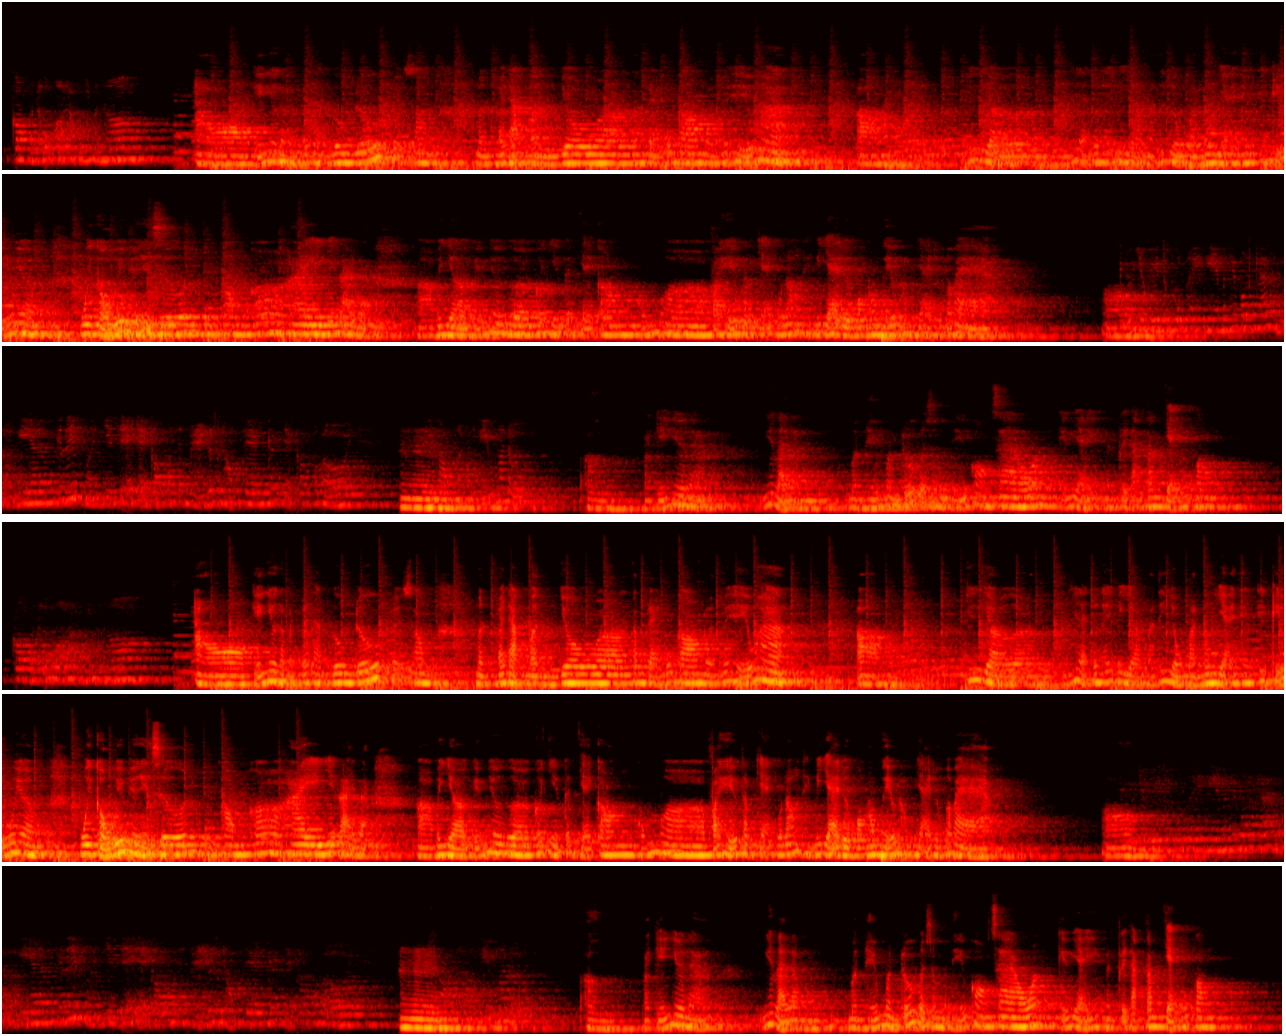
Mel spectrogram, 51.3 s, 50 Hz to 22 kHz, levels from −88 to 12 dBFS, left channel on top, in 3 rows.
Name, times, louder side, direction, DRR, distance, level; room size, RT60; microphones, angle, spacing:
voice 1, 0.1-1.8 11.4-12.4 32.0-38.9 39.9-41.1, left 1 dB, 65° left, -2 dB, 1.2 m, -49 dB
sound 1, 2.3-3.5 3.8-21.6, right 1 dB, 75° right, 1.1 m, -44 dB
voice 2, 2.6-10.5 11.4-12.0 12.9-30.3 31.8-32.3 39.5-40.2 41.9-42.5 42.7-43.6 44.3-50.3, right 3 dB, 55° right, 5 dB, 0.5 m, -32 dB
8.5 x 5.0 x 3.2 m, 2.5 s
head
